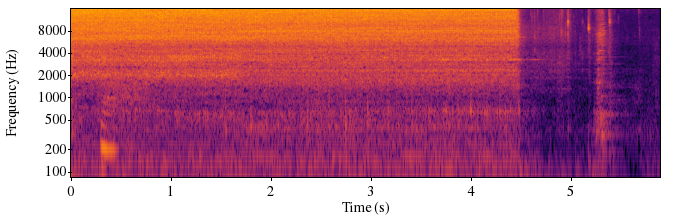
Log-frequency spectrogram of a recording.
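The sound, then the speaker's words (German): A steady, loud rush of tap water pours into a cooking pot for about four seconds, filling it with water to be boiled, then cuts off abruptly, followed by a few faint clinks and bumps. “Ja, ich mache Wasser rein.”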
